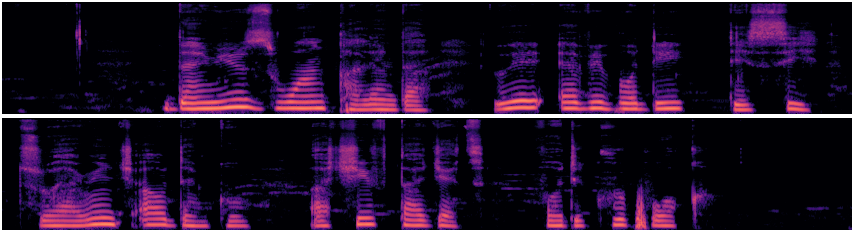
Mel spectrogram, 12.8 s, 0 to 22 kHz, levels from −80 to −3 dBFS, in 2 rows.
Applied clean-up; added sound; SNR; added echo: none; none; none; none.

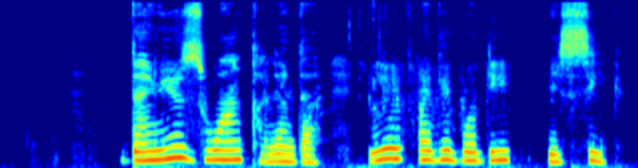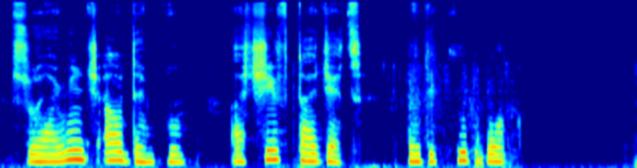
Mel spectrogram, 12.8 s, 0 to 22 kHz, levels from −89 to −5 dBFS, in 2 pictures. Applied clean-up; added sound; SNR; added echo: neural mask model DeepFilterNet 3.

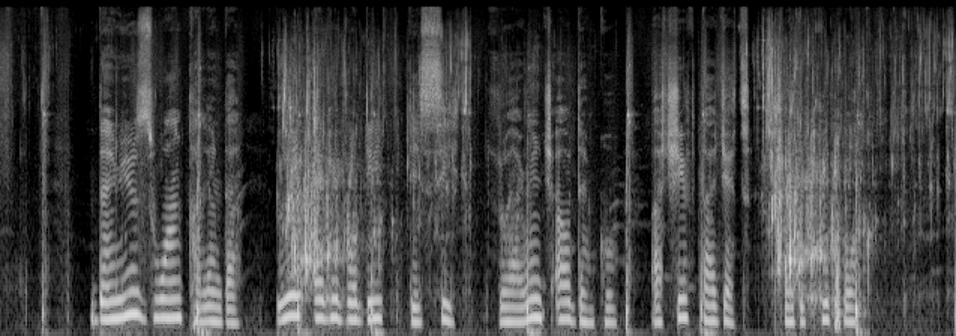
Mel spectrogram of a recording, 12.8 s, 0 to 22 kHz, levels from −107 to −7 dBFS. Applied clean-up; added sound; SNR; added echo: neural mask model RNNoise.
